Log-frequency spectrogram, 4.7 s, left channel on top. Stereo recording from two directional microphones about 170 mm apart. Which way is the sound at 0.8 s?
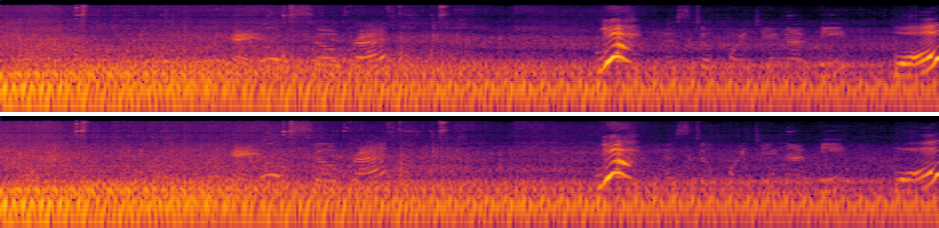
25° right (ahead or behind).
